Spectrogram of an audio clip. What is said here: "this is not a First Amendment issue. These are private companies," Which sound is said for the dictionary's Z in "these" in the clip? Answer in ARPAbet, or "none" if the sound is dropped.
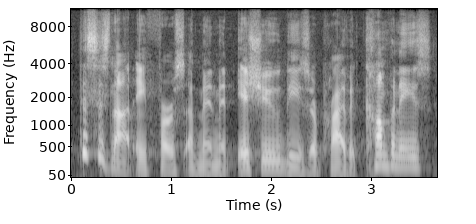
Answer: Z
